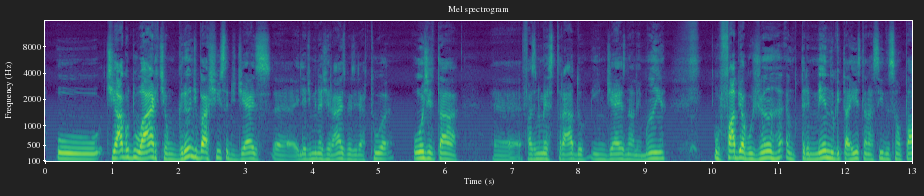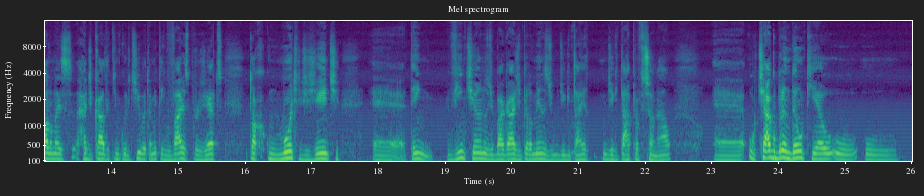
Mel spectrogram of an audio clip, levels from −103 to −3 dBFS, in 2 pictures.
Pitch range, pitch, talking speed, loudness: 125-150 Hz, 135 Hz, 175 wpm, -29 LUFS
